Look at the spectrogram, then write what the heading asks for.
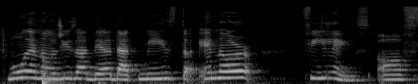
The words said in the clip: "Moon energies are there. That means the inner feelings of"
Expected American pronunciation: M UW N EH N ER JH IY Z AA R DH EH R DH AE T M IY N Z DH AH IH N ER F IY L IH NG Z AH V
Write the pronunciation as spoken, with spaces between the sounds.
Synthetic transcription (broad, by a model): M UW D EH N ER JH IY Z AA R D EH R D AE T M IY N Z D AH IH N ER F IY L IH NG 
